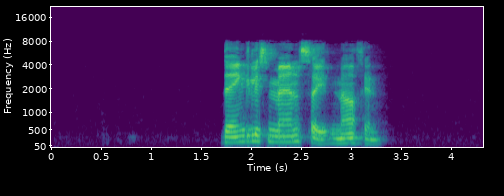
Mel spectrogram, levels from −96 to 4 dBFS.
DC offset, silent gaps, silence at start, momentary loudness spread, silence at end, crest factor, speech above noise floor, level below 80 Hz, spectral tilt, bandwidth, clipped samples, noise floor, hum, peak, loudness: under 0.1%; none; 1.75 s; 13 LU; 1.05 s; 20 dB; 67 dB; -68 dBFS; -1 dB/octave; 8.4 kHz; under 0.1%; -85 dBFS; none; -2 dBFS; -16 LUFS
